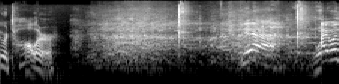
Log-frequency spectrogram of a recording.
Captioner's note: laughter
